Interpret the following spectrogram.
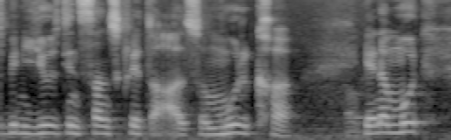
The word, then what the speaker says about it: murkha: How do you spell that? M-U-R-K-H-A.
